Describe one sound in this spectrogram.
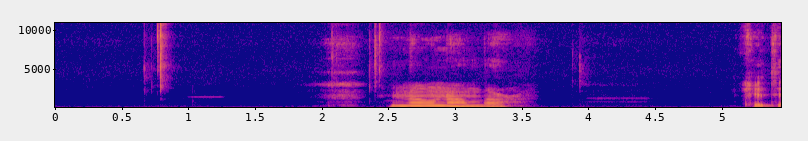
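A mobile phone gives short electronic beeps.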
